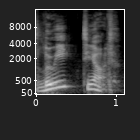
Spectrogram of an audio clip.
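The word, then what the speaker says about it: Luis Tiant: It's Louie Tiant. Yes. Louie Tiant. Louie it's not Tiant.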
